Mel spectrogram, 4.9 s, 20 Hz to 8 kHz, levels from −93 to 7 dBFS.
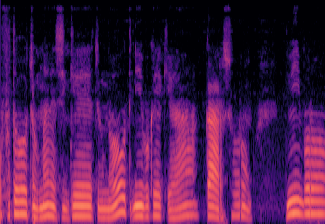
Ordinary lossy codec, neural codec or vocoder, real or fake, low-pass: none; none; real; 7.2 kHz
